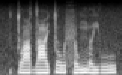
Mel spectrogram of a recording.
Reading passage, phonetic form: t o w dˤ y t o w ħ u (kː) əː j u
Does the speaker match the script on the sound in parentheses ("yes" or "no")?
no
